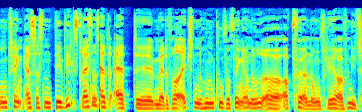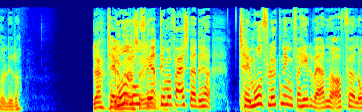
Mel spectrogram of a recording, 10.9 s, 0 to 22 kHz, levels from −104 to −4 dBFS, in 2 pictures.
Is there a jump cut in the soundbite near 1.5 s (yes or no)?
yes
